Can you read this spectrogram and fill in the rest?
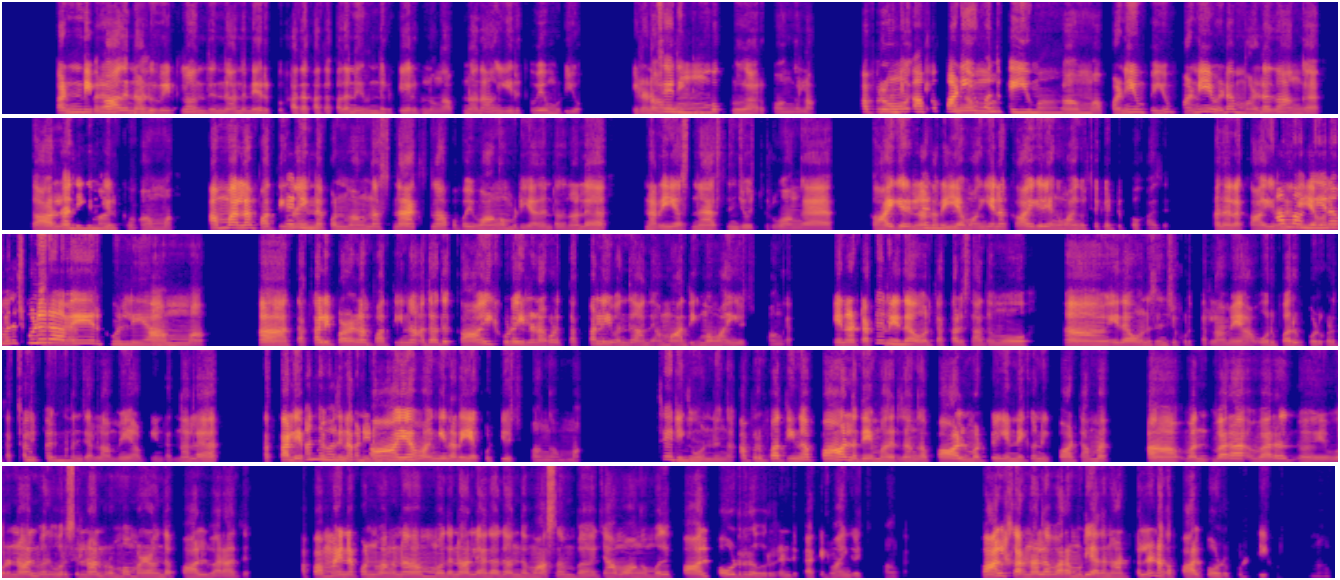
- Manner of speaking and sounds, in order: other background noise; unintelligible speech
- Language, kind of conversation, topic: Tamil, podcast, மழைக்காலம் வருவதற்கு முன் வீட்டை எந்த விதத்தில் தயார் செய்கிறீர்கள்?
